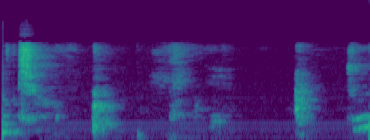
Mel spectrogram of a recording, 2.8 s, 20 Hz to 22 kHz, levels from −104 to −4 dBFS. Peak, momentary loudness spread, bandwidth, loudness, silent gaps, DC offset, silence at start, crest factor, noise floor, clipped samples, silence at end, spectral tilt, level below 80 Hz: -20 dBFS; 22 LU; 9.6 kHz; -42 LUFS; none; under 0.1%; 0 s; 26 dB; -83 dBFS; under 0.1%; 0 s; 0 dB/octave; -82 dBFS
